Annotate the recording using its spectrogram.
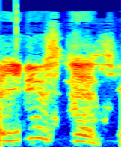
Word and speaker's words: Eustis: Eustis. Is that how you pronounce it? Eustis, Florida? – Oh, Eustis. Yeah, I'll be there in a few days.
